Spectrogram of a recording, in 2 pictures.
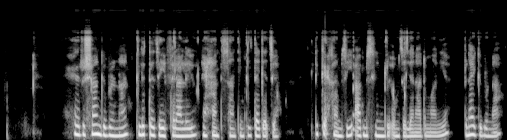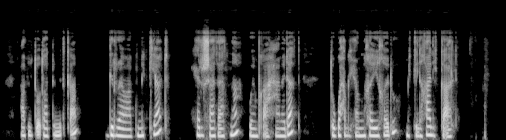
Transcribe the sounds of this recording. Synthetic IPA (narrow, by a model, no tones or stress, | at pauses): ħɨɾʃanɡɨβɾɨnankʰɨlɨt̪ʰːɐzɐjːɪfːɐlalɐjunajħant̪ʰi̥sant̪ʰimkʰɨlɨt̪ʰːɐɡɐt͡sʼijom | lɨkʰːɨʕkʰɐmziʔaβmɨslinɨɾḭʔo̞̰mzɐlːɐnad̪ɨmːanɨje | b̥ɨnajɡɨβɾɨna | ʔaβlɨt̪ʼo̰t̪ʰat̪̚bɨmɨt̪ʼkʼam | ɡɨrɐβabɨmɨkʰːɨjad̪̥ | ħɨɾɨʃat̪ʰat̪nawɔjmkʰɐ̰ʔa̰ħamɐd̪at̪ʰː | ɐɡʷaħɡiħo̞mnɨxɐjːɪxɐd̪umɨkʰːɨlɨxaljɪkʰːɐʔal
